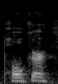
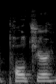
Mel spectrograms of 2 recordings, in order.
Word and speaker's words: pulcher: Again, and I would say an alternate to this would be the Salmopoeus pulcher, or poulcher, I've heard it pronounced both, I believe it's poker, but which are a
